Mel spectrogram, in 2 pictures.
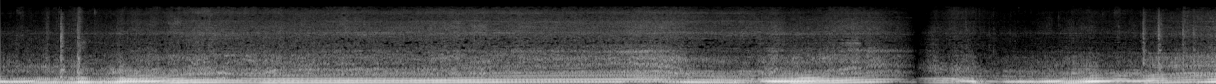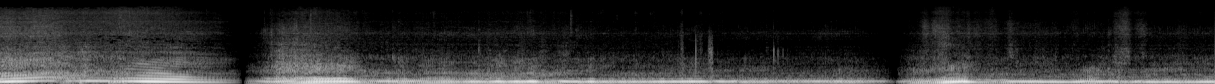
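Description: Renault Duster 2.0 4WD's four-cylinder engine revving up and down under load as the SUV crawls through ruts and over rock ledges, its pitch rising and falling every second or two. The sound breaks off abruptly three times where the footage is cut.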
